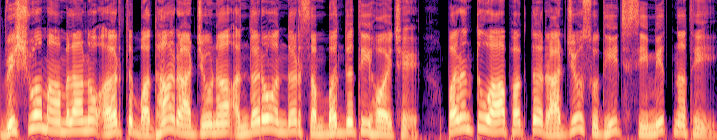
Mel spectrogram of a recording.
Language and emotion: Gujarati, neutral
